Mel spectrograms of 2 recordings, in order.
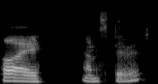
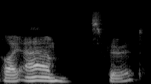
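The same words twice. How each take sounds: First: The emphasis falls on the word I. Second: The emphasis falls on the word am.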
